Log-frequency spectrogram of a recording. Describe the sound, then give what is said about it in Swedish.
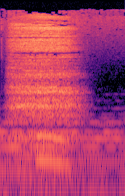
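A single deep, drawn-out inhale through the nose, breathy, swelling for under a second before tapering into quiet. No talking. “Andas in.”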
